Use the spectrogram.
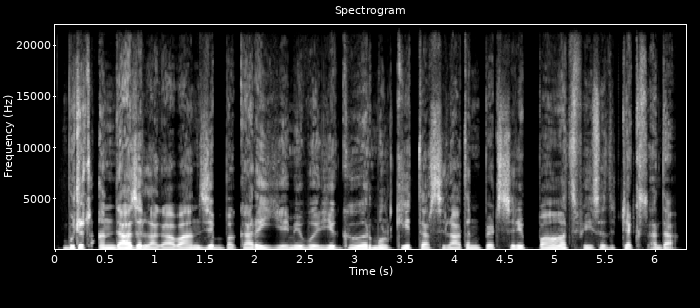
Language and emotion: Kashmiri, happy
